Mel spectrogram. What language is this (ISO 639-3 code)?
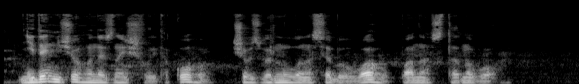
ukr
